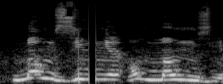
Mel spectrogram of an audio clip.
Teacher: a hora que você fala mãozinha, você trabalha com o nariz parece que vai entupir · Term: nasalização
